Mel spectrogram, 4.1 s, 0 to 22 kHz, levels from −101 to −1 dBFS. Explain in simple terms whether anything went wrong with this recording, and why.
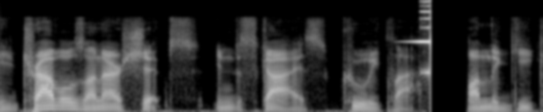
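Something went wrong at 2.98 seconds. An unstable filter made a high squeal, around 5 kHz, swell up over about a quarter of a second and clip. The filter's numbers then overflowed, so the speech cut out for roughly 0.28 seconds, ending near 3.5 seconds.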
